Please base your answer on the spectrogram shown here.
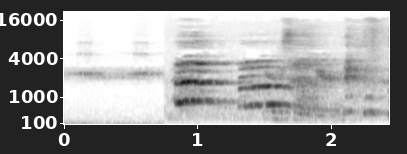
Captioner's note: crickets chirping; squealing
